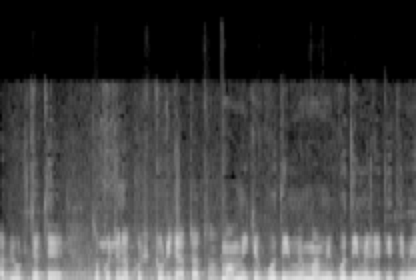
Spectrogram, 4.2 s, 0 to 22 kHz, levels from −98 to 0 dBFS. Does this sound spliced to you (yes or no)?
yes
